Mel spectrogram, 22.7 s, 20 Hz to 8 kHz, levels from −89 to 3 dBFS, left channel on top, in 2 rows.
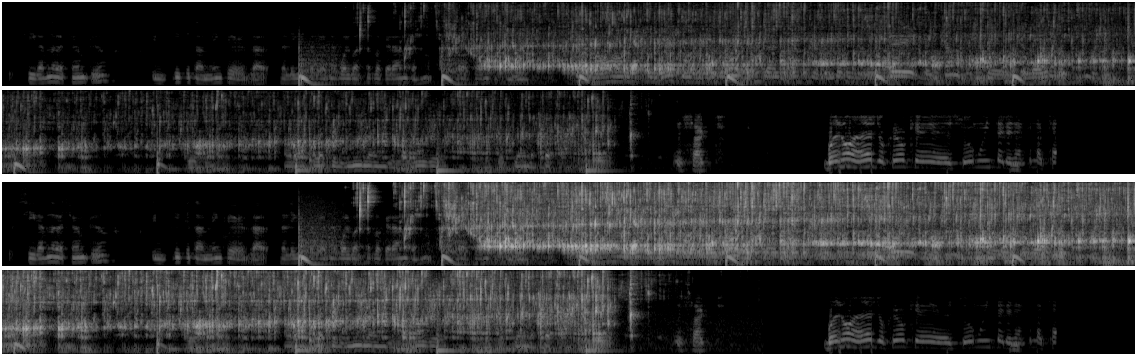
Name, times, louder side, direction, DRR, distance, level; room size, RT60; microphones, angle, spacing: voice 1, 0.2-1.2 1.5-5.3 13.1-13.5 14.1-15.8 16.3-17.2 21.4-21.5, right 1 dB, 40° right, 2.0 m, -62 dB
sound 1, 3.0-3.4 4.4-4.7 5.8-6.0 7.2-7.6 8.7-8.9 10.1-10.4 11.4-11.7 12.9-13.0 14.3-14.6 15.7-16.1 17.2-17.6, right 1 dB, 55° right, 1.1 m, -53 dB
Liquid, 3.5-17.9 18.2-18.3 18.8-18.9, right 13 dB, 80° right, 0.3 m, -36 dB
voice 2, 5.7-11.2 18.0-18.6 19.5-21.9, left 2 dB, 55° left, 3.0 m, -57 dB
head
